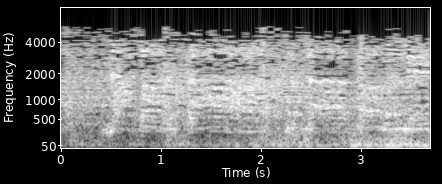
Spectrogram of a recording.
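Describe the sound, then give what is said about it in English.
A crowd at the Grammys applauds steadily, a dense, continuous wash of clapping that stays loud and even throughout, with no voices standing out. “They're just showing the crowd clapping.”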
